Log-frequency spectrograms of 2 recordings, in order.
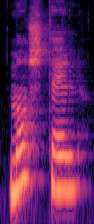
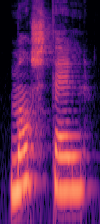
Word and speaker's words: mange-t-elle: t répond-t-il ou encore mange-t-elle mange-t-elle le T se prononce t mange-t-elle 8è cas la liaison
